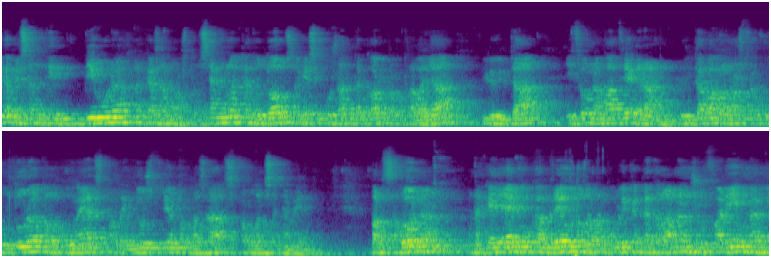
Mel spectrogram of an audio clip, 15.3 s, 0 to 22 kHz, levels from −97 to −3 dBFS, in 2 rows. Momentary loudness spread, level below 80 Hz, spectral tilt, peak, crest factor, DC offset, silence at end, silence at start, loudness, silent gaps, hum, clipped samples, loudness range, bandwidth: 10 LU; -44 dBFS; -8 dB/octave; -2 dBFS; 18 dB; under 0.1%; 0 s; 0 s; -21 LUFS; none; none; under 0.1%; 4 LU; 9.6 kHz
